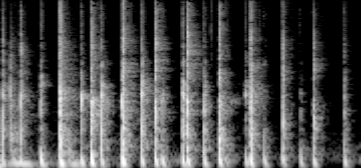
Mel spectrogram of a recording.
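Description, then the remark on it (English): Short round of clapping: about a dozen sharp, crisp hand claps in a quick, slightly uneven rhythm, moderately loud, with no voices over it. “Please clap, everyone.”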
